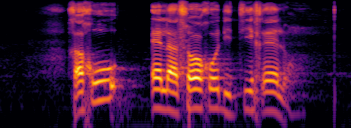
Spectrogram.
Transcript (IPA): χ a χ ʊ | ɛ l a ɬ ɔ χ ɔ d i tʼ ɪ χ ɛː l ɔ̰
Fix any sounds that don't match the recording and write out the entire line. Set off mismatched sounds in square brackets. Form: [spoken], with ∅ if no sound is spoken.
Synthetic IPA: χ a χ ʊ | ɛ l a ɬ ɔ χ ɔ d i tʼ [i] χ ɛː l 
